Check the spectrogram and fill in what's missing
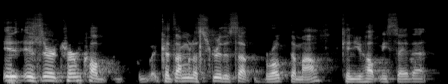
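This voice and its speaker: A man's voice: medium pitch, quick pace, low-quality recording. A man hosting a casual show chat, upbeat and asking guests questions. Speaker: host.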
